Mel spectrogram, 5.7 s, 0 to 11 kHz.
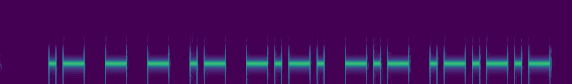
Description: Morse code, heard as a keyed tone, about 17 wpm, 700 Hz. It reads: ATTACK.
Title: Sentences from Top 1500 Words 17wpm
